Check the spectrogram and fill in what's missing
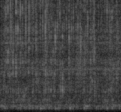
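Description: Water runs steadily from a tap, splashing in a sink while wool is rinsed. The sound is a continuous, moderately faint hiss.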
